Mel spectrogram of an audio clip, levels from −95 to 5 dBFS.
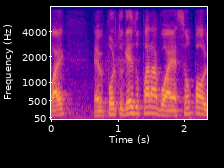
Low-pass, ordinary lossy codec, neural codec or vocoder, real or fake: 7.2 kHz; none; none; real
